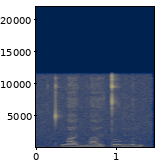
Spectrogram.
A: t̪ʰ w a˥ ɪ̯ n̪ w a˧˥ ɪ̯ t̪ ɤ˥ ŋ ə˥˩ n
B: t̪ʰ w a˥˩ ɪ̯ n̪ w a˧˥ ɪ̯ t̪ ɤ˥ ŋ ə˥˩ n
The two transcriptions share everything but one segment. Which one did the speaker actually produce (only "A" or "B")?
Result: B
